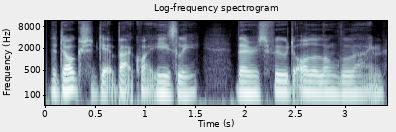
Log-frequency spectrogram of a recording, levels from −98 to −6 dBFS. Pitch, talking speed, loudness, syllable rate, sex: 115 Hz, 245 wpm, -18 LUFS, 6.4 syllables/s, male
